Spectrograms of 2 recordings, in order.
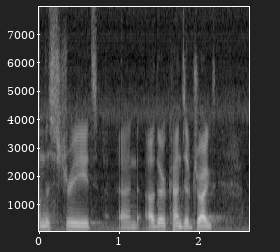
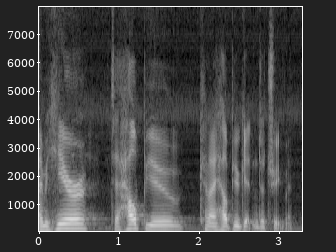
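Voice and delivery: imitated stutter, said louder; 4 dB louder than usual. Retelling a case manager offering a woman help, imitating someone stuttering. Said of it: "He's stuttering. He's having a hard time".

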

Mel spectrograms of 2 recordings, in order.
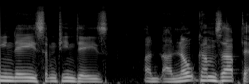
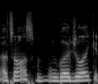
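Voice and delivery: put-on insincere gushing tone, higher pitch; 3 semitones higher than usual. Retelling how praise comes out when talking about the gym: imitating own insincere praise. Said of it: "I'm being super insincere".

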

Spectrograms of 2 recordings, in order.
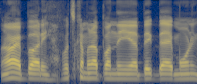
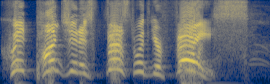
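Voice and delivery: put-on very loud, very high, drunken yell; 8 dB louder than usual. Retelling a heckle someone yelled at a fight night, retelling Bachman's drunk yell. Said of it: "Bachman yells out all drunk".

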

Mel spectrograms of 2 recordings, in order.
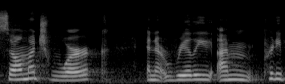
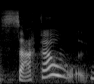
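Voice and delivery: pitched-up word drawn out, sinking into creaky vocal fry; 7 semitones higher than usual. Showing how to end the word: vocal fry at the end. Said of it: "vocal fry at the end".

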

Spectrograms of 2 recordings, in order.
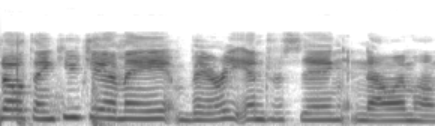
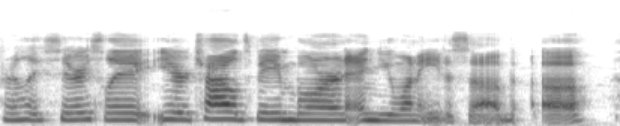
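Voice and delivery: plain

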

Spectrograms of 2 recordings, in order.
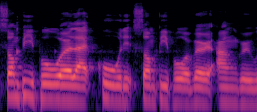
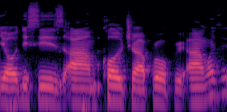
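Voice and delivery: usual speaking voice

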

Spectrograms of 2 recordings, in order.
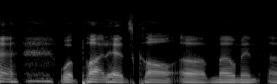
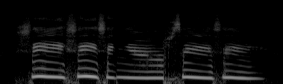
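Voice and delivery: put-on very high, tiny little child's voice. Recalling men who did little kid voices, the speaker imitates a little kid voice. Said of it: "dudes doing those little kid voices".

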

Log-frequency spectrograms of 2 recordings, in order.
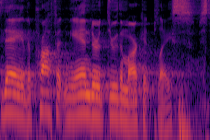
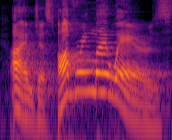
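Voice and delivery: very loud, drawn-out, booming sing-song salesman voice; 3 semitones higher, 8 dB louder than usual. The prophet answers his friend's challenge in front of others: mock salesman voice. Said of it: "in his mock salesman voice".

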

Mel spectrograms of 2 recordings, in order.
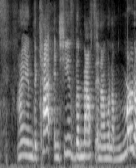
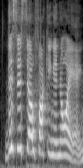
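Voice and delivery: openly annoyed, irritated, put-upon tone. A player announces annoyance while attacking in a game, very loud, annoyed. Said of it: "very loudly".

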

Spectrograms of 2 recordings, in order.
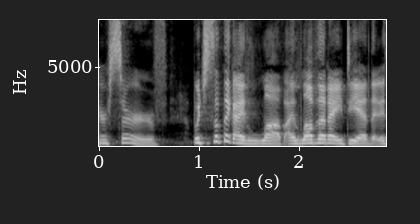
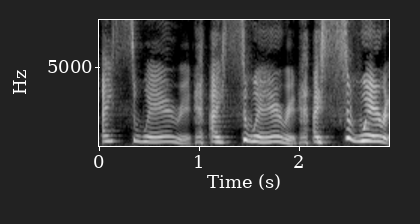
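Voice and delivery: high, slow, taunting, mocking echo of words; 7 semitones higher than usual. Retelling a man mocking a woman's last three words, mocking her tone. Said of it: "starts mocking her final three words and her tone".

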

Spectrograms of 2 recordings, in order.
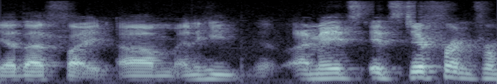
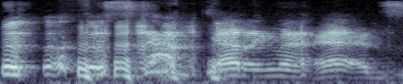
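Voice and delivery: put-on yell, much higher and louder; 10 semitones higher, 7 dB louder than usual. Picturing the character yelling at Godzilla from his perch, Danny DeVito impression, yelling. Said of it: "My best Danny DeVito".

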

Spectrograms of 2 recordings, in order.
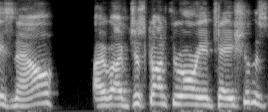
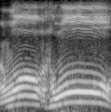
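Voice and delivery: put-on Scottish accent; 2 semitones higher than usual. Speaker answers with a hello, scottish accent. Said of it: "That's Scottish, isn't it?".

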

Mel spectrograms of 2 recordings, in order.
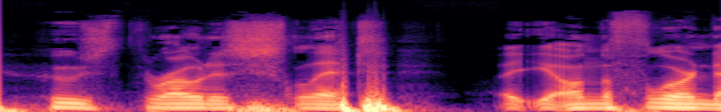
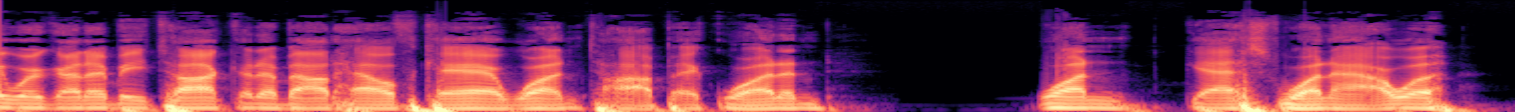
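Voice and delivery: demon voice like a smoker woman; 3 semitones lower than usual. Joking about being possessed while hosting the podcast, in a demon voice. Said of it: "That's my demon voice".

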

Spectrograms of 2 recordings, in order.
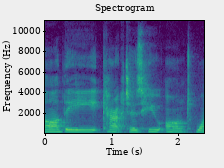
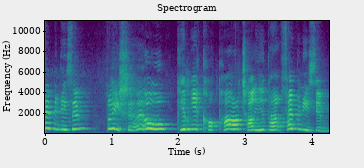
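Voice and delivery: put-on little boy voice, very high and loud; 9 dB louder than usual. Speaker mocking how the other speaker says a word, in little Victorian shoeshine boy voice. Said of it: "Don't make it sound like you're a little Victorian shoeshine boy".

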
